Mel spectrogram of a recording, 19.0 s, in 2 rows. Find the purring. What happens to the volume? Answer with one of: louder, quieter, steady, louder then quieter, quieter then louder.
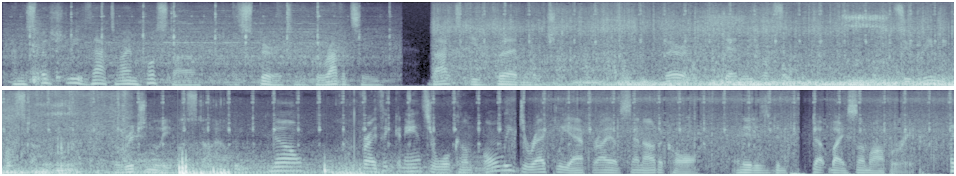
louder then quieter.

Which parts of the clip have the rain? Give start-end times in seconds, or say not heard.
4.2-18.9.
